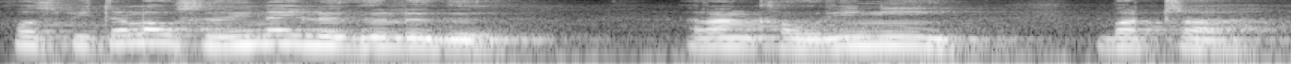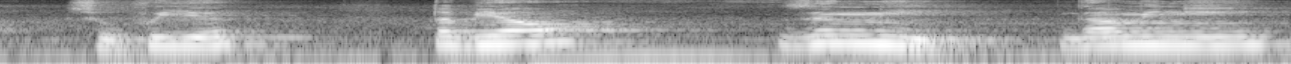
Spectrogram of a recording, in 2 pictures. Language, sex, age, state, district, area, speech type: Bodo, male, 45-60, Assam, Chirang, rural, spontaneous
